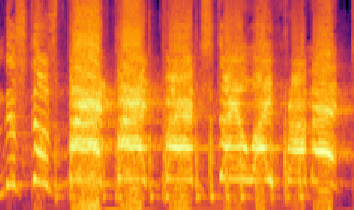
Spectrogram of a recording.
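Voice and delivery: high, loud shouted warning; fiery preacher yelling a warning; preacher's warning shout. Pretend. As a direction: hammer "bad, bad" to the flock. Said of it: "a preacher saying".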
